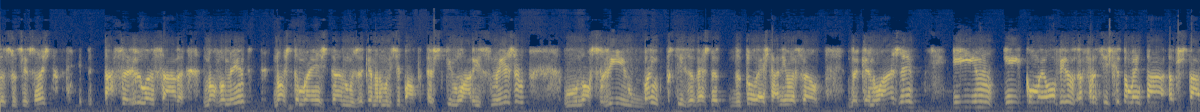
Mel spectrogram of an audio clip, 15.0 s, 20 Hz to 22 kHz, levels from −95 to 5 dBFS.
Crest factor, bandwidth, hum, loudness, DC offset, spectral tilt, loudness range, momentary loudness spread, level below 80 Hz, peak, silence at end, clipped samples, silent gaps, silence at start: 16 dB; 15 kHz; none; -18 LUFS; under 0.1%; -1 dB/octave; 1 LU; 7 LU; -62 dBFS; -2 dBFS; 0 s; under 0.1%; none; 0 s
